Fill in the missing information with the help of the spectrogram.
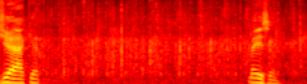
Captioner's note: applause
